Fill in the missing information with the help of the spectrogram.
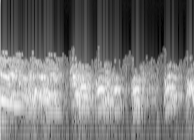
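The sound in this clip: A dog barks and whimpers in several whiny, harmonic bursts that come in quick succession, loud and fairly steady in strength.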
